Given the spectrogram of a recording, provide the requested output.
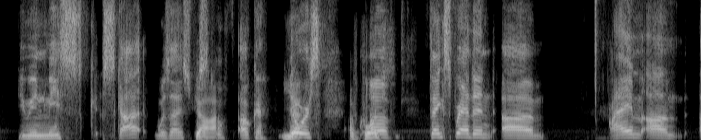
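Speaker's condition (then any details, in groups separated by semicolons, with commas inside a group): No condition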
